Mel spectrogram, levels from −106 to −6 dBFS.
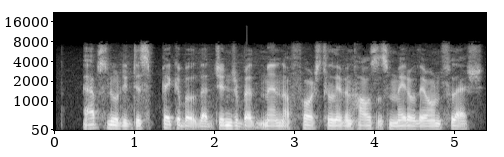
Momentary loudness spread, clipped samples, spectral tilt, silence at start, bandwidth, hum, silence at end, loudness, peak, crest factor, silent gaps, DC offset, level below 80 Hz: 4 LU; under 0.1%; -5.5 dB/octave; 0.35 s; 7.6 kHz; none; 0.1 s; -17 LUFS; 0 dBFS; 16 dB; none; under 0.1%; -52 dBFS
